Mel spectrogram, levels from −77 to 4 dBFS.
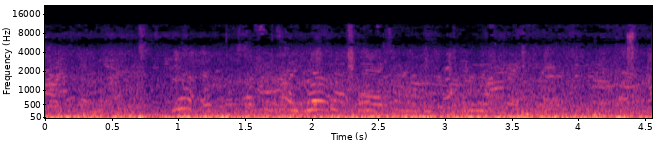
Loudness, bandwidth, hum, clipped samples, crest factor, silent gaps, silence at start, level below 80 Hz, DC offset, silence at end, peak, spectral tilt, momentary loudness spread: -23 LUFS; 11.5 kHz; none; under 0.1%; 14 dB; none; 0 s; -20 dBFS; under 0.1%; 0 s; -4 dBFS; -6 dB/octave; 2 LU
